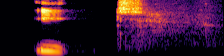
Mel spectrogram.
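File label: "eat", English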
